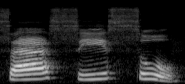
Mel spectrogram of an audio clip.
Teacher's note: beda dengan sin tipis sa si su lebih rileks lebih ringan seperti apa seperti tersenyum gitu ya kalau huruf-huruf tipis seperti tersenyum sa si su.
